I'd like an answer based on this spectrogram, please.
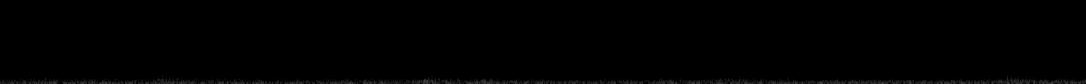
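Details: Wild orange tabby cat lying on grassland, purring with pleasure as it is petted; a low, steady rumbling purr under outdoor hiss, with faint high insect-like tones above.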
